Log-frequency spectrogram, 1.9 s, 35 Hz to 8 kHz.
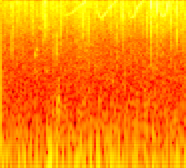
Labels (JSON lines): {"label": "biophony, dolphin", "recorder": "SoundTrap 500"}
